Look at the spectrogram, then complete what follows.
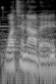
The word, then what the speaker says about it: Watanabe: How do you spell that? Enkai? Enkai, Enkai. Enkai. Got it. Watanabe, Watanabe.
